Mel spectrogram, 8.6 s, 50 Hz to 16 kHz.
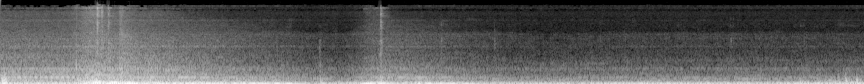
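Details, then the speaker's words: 1985 Chevrolet Caprice Classic 5.0L 305 V8, about 152,730 miles, cold start after EGR valve replacement (was low rough warm idle and stalling); after early bumps settles into low, steady, even idle, sounds healthy. "okay so starts right up let it idle for a little bit warm up and see how it performs"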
